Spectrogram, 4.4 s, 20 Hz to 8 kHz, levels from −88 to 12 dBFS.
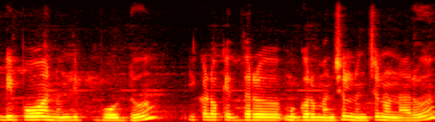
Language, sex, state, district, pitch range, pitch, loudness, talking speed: Telugu, female, Andhra Pradesh, Sri Satya Sai, 180-200 Hz, 185 Hz, -16 LUFS, 150 wpm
